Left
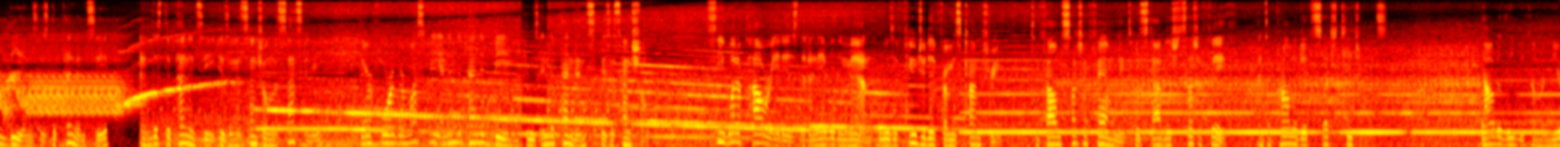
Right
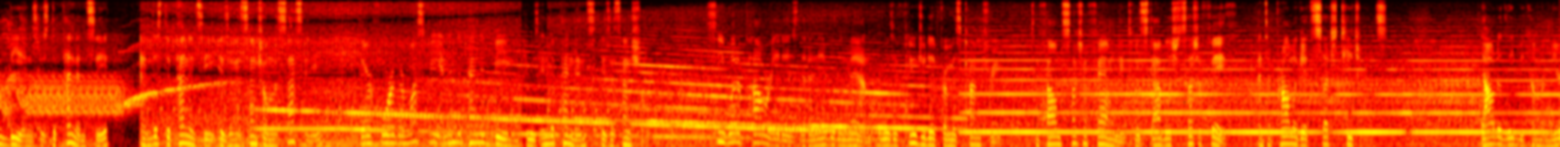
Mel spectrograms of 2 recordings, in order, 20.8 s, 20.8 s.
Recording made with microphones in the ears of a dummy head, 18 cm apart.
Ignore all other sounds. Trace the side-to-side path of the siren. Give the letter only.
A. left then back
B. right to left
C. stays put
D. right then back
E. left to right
E.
